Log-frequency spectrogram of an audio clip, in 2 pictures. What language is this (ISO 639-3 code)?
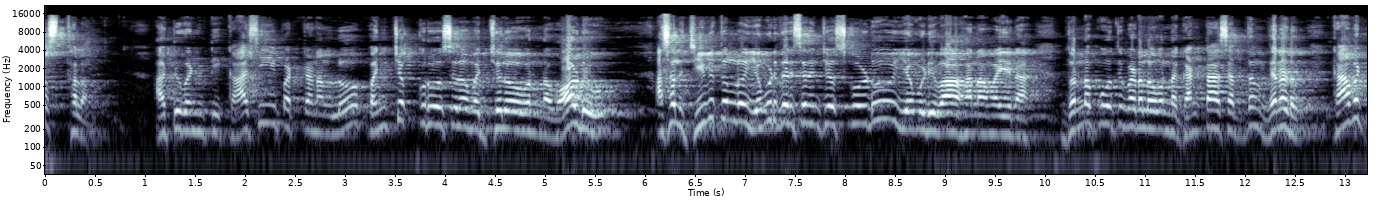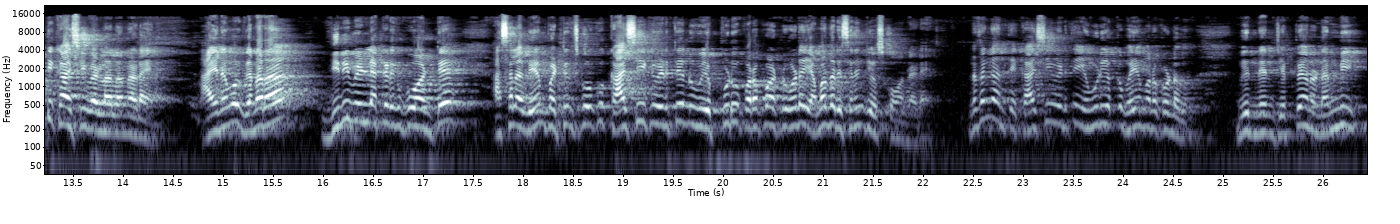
tel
